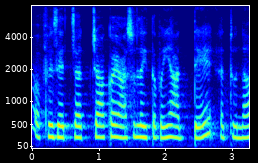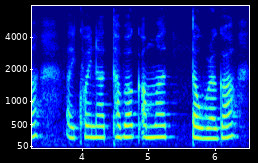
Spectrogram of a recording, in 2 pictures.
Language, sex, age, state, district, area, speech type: Manipuri, female, 18-30, Manipur, Bishnupur, rural, spontaneous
